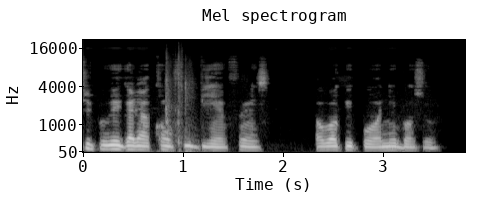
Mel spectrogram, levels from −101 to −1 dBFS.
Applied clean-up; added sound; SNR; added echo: neural mask model RNNoise.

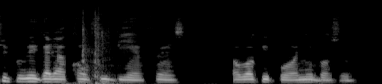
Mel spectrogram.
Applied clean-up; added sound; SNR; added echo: classical method Wiener filter.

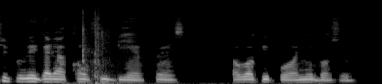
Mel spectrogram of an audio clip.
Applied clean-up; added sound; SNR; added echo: none; Slam; 18 dB; none.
